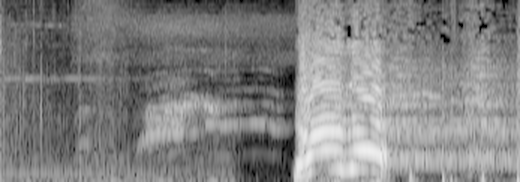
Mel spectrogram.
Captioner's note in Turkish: çığlık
